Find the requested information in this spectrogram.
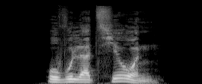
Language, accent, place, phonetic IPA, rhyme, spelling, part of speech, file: German, Germany, Berlin, [ovulaˈt͡si̯oːn], -oːn, Ovulation, noun, De-Ovulation.ogg
- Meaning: ovulation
